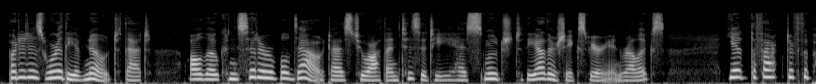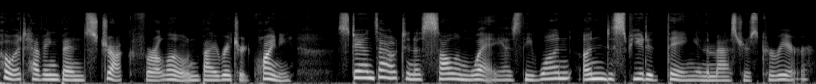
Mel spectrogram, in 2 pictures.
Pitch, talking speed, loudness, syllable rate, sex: 230 Hz, 180 wpm, -19 LUFS, 5.1 syllables/s, female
